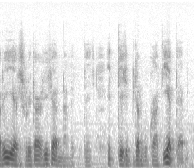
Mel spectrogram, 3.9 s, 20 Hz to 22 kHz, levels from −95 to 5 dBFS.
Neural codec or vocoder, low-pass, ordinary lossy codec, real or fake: none; none; none; real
